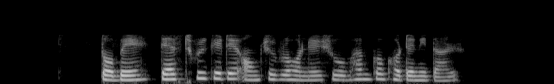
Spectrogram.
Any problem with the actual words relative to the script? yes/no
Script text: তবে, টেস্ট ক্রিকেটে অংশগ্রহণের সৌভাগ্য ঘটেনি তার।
no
